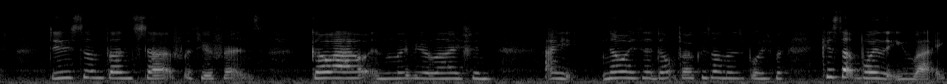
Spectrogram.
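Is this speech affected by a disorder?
Yes: cerebral palsy.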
